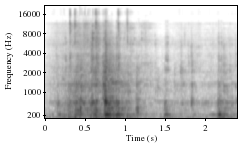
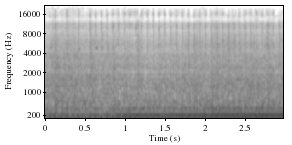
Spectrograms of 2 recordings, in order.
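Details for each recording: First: Little Wonder blower with a Briggs & Stratton engine: rattly clatter during a starter cord pull, then loose clunks as it winds down; owner fears crankshaft damage and the housing looks possibly cracked. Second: Little Wonder blower with Briggs & Stratton engine, started on choke with a little throttle: even single-cylinder thump about three beats a second, speed rising smoothly, slight shaking but not bad; running normally.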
